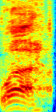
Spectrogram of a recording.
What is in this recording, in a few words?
"what", Voice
